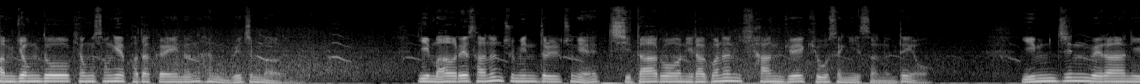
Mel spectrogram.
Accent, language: native, Korean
